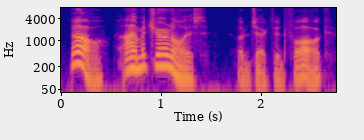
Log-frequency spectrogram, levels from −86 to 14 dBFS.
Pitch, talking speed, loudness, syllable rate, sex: 130 Hz, 130 wpm, -18 LUFS, 4.6 syllables/s, male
